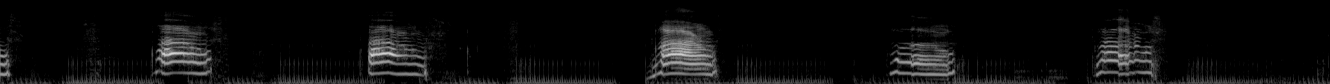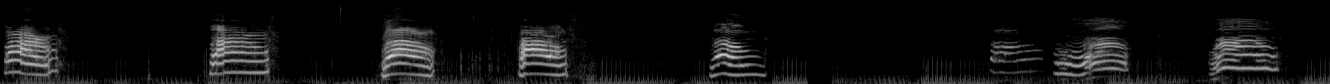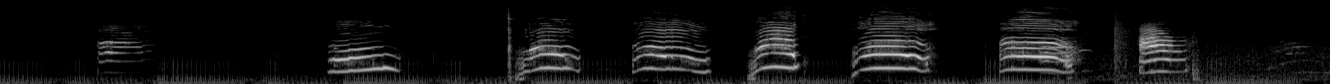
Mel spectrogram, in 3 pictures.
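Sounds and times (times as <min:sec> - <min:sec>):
kitten meowing: 0:39.3 - 0:39.7.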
